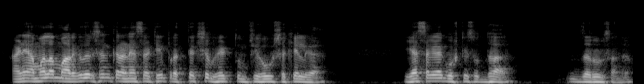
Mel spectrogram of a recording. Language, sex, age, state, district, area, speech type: Marathi, male, 18-30, Maharashtra, Kolhapur, urban, spontaneous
